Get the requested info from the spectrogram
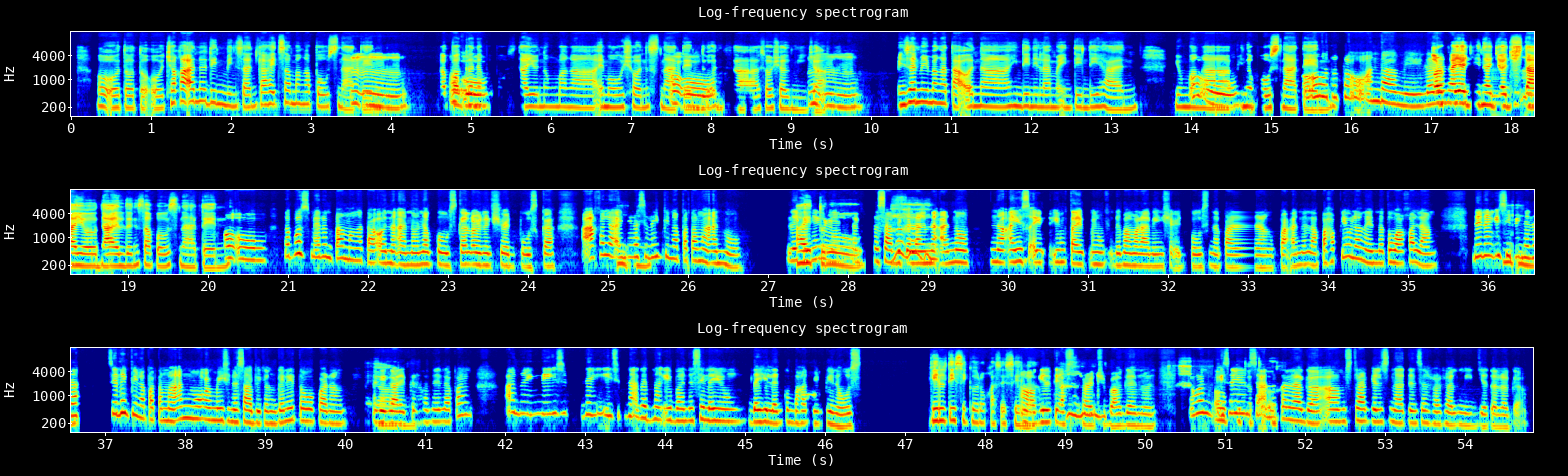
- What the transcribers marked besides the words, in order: static; distorted speech; tapping; other background noise; laugh; unintelligible speech; chuckle
- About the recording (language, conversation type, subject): Filipino, unstructured, Paano nakaaapekto ang midyang panlipunan sa ating mga relasyon?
